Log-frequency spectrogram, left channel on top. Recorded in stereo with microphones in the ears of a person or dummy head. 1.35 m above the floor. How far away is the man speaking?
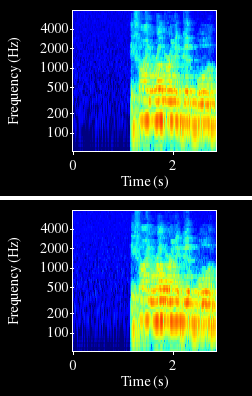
About 0.6 m.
